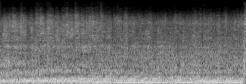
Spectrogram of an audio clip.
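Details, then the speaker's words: 1967 Oldsmobile 442, 455 ci V8, Holley dual-feed 4-barrel, Edelbrock intake, Flowmaster dual exhaust, idling as it warms up: deep idle with a steady uneven lope from the cam, no knocks or ticks; normal healthy cam lope. "As it warms up there, you hear that cam lobing a little bit."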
